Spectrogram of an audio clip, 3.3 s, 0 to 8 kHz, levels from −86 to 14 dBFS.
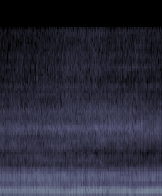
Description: fake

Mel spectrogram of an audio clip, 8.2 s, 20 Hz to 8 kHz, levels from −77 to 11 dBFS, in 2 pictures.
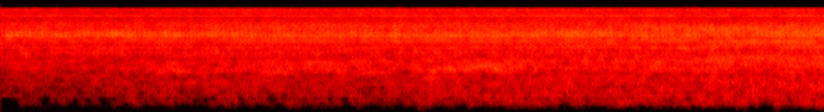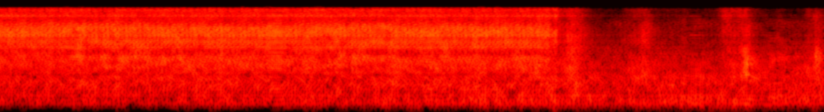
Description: fake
